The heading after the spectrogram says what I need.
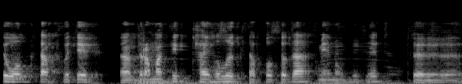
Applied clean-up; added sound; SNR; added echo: neural mask model DeepFilterNet 3.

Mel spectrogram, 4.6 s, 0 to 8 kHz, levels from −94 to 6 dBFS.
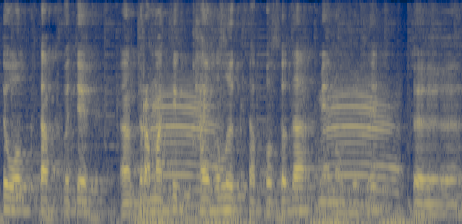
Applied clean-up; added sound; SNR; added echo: none; Livestock, farm animals, working animals; 5 dB; reverberation time 0.9 s.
